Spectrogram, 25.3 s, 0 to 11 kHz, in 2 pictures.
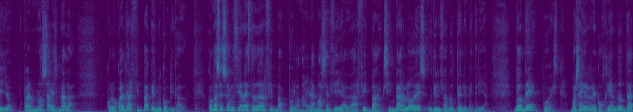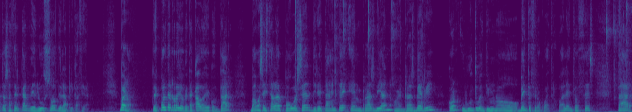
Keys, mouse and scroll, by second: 18.5-19.5 scroll down 1, 19.5 super+h, 20.0 super+h, 20.4 super+l, 24.5-25.3 typing.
